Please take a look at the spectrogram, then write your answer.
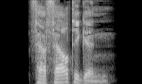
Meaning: to produce
- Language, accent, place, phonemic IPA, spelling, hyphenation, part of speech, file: German, Germany, Berlin, /fɛɐ̯ˈfɛʁtɪɡn̩/, verfertigen, ver‧fer‧ti‧gen, verb, De-verfertigen.ogg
